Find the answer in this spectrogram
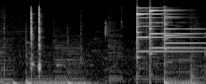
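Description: Subscribe-button animation sound effect: a couple of sharp clicks, then about a second and a half in a sudden loud bell ding, several high tones ringing together, over faint background music.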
